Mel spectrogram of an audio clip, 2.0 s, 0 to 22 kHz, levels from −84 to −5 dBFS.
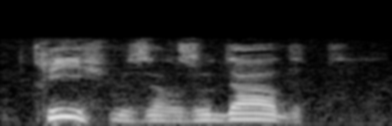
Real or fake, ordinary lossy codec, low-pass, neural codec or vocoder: real; MP3, 48 kbps; 7.2 kHz; none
